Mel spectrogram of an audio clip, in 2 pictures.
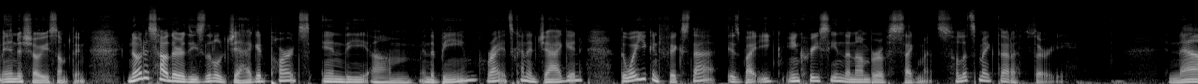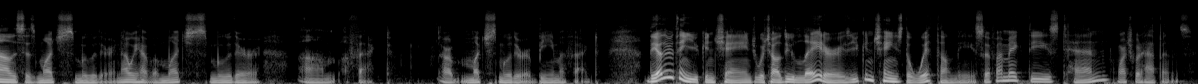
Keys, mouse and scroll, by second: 10.2-10.8 typing, 11.2 Return, 18.6 click, 22.2-23.6 typing, 23.7 Return.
